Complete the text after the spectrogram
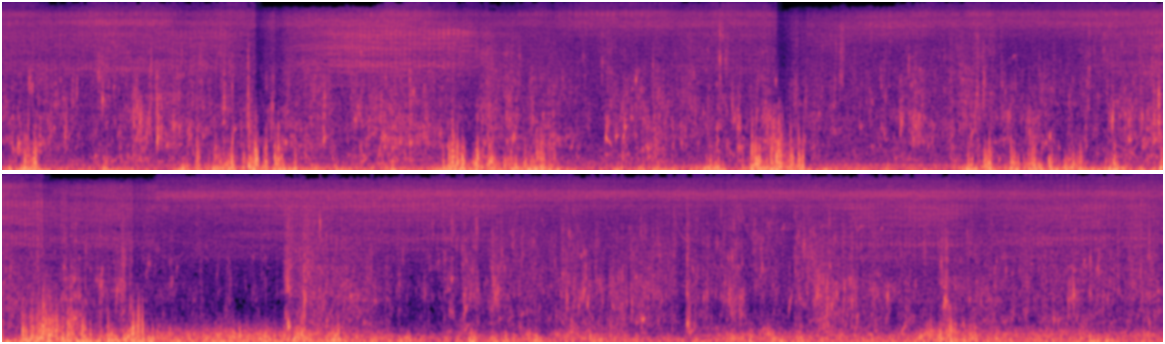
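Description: Wind rumbles across the water outdoors.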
